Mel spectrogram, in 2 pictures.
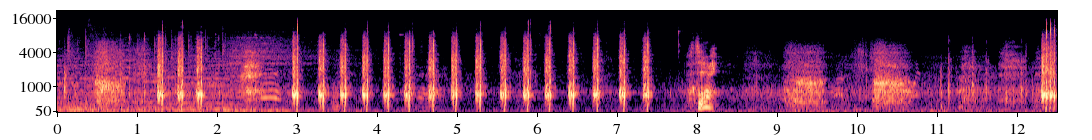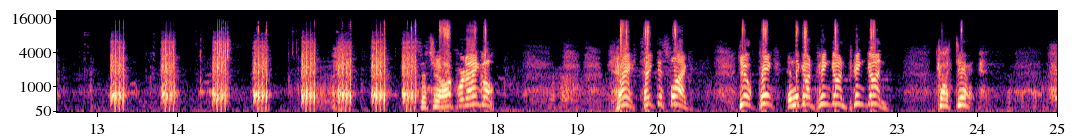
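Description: A paintball gun fires rapid bursts of sharp pops close by.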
